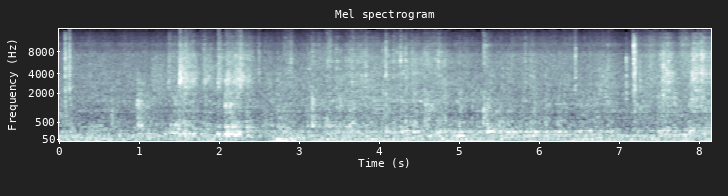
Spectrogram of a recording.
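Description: Steady low background rumble with scattered sharp clicks and taps of a knife cutting fruit against a plastic cutting board.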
